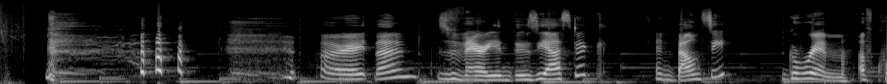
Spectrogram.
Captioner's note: laughs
